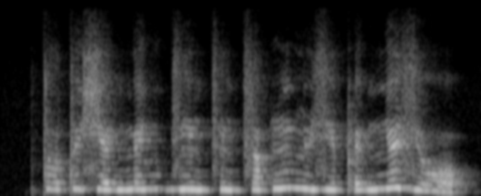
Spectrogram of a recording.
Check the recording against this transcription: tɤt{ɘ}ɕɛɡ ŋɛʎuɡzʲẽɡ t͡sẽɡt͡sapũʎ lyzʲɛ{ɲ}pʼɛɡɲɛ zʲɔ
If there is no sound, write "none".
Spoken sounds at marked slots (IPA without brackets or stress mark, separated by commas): ɘ, none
